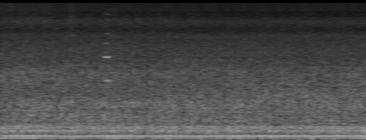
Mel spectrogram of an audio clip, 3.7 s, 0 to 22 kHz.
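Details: Late-1990s Lasko 16-inch oscillating desk fan Model 2016 Type 16-1 on high, drawing 0.74 A, 77 W against 0.9 A rating, previously cleaned: steady airy rush over low motor hum, no ticking, rattle or wobble; normal.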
